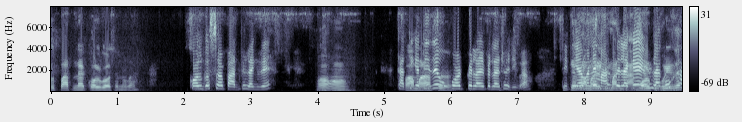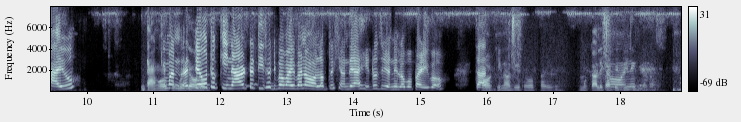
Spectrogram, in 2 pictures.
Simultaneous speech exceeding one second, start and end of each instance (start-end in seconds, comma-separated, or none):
7.7-9.4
